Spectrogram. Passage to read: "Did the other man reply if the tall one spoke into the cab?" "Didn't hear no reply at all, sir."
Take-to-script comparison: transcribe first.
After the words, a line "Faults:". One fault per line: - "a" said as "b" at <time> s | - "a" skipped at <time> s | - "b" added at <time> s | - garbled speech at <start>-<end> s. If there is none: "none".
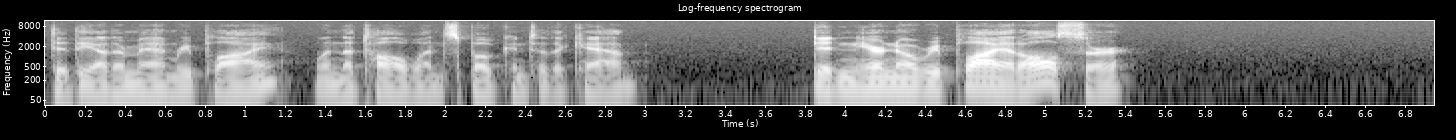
"Did the other man reply when the tall one spoke into the cab?" "Didn't hear no reply at all, sir."
Faults:
- "if" said as "when" at 1.3 s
